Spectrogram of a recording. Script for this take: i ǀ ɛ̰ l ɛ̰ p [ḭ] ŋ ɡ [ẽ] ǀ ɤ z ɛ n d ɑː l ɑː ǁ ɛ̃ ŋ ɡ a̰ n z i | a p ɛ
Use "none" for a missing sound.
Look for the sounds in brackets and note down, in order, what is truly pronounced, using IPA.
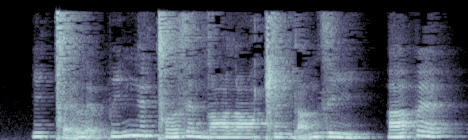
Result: i, ɛ̃

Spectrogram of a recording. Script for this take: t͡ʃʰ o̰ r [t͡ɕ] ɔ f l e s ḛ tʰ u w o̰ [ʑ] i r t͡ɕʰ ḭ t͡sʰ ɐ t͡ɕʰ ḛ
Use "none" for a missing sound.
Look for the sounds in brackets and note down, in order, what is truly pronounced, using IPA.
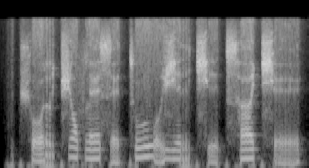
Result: t͡ɕ, ʑ

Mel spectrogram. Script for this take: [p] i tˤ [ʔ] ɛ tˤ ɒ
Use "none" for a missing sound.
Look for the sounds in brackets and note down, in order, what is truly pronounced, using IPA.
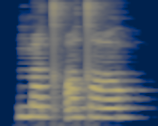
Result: m, ʔ

